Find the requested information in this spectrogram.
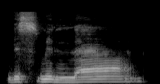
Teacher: Some people say Bismillah with a lighter kind of vowel on the A, Bismillah, like at, that, cat.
